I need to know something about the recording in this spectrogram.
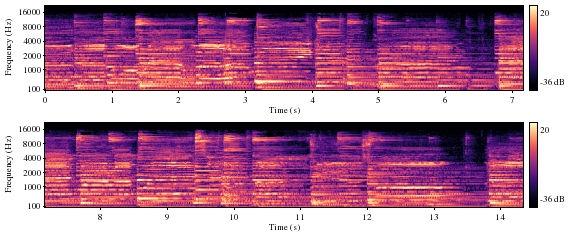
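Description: Live acoustic guitar music, with guitars played over a steady bass line in a slow, continuous piece.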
